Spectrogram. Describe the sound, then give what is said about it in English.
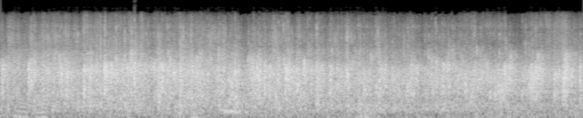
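Audience applause at a conference welcoming the final speaker, a pastor: steady, dense clapping that stays loud and even throughout. “So big hand for Pastor Corey McKenna.”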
